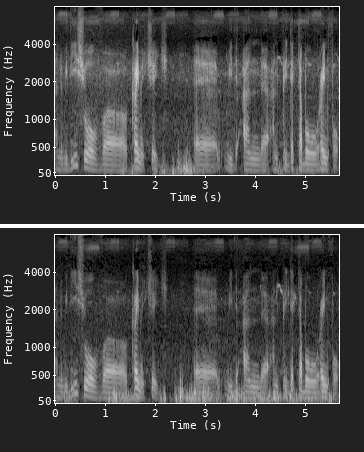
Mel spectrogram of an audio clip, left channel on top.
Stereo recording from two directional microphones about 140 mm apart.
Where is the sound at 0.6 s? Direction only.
5° left (ahead or behind).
